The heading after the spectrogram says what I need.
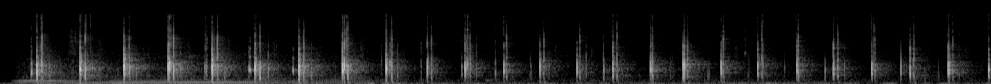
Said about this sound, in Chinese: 反正那个酒店离我家这么近，慢慢走路过去吧。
